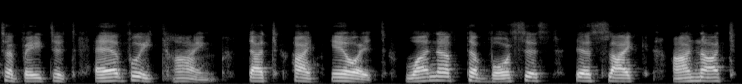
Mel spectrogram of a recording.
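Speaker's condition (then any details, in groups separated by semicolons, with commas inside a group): Cerebral palsy; from birth, involves cerebrum and cerebellum, not expected to walk, now walks with concentration, affects balance and coordination; affects speech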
